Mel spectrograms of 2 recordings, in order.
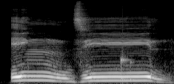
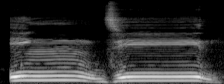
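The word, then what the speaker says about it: إنجيل: কোরআনে এসেছে 12 বার ইঞ্জিল ইনজিল ইনজিল ইনজিল ইন দেখেন এখানে হামজা নুন জের ইন কিন্তু এখানে আমরা অনুস্বরের মত উচ্চারণ করতেছি ইন বা যেভাবে দেখতে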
